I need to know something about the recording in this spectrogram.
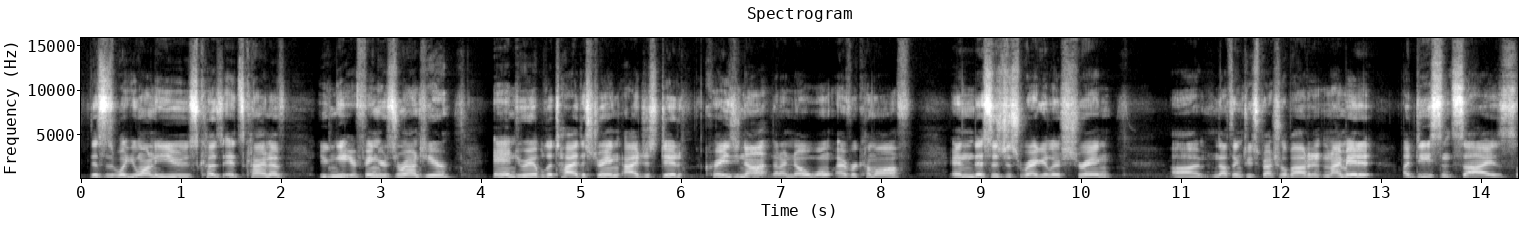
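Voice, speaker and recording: A young man with a slightly raspy voice, casually demonstrating a build step by step, rambling with restarts and fillers. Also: mid-range voice. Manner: loose, rambling explanations with many restarts and fillers. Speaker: hobby video host.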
